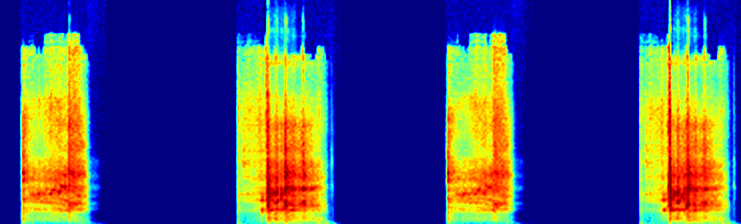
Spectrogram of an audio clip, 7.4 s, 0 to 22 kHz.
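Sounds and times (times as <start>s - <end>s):
quick push-in slide: 2.4s - 3.4s, 4.5s - 5.2s, 6.4s - 7.3s.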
